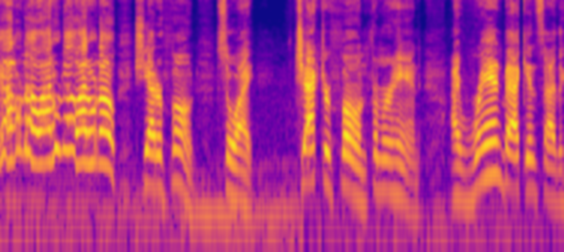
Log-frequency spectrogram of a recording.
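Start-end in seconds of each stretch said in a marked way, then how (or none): 0.0-1.6 very high, squealed imitation; mock panicked girl. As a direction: wail it like a cornered girl. Panicked girl's reply, imitated.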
